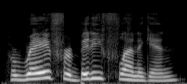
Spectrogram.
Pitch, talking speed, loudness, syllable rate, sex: 225 Hz, 130 wpm, -15 LUFS, 5.0 syllables/s, female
